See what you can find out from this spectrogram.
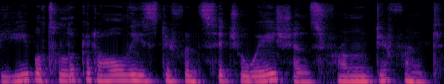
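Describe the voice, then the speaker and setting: A woman speaks with a dark, mellow tone at a fairly low pitch, her voice somewhat breathy. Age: 60s. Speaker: vlogger sharing mental health experiences. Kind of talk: personal vlog monologue.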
